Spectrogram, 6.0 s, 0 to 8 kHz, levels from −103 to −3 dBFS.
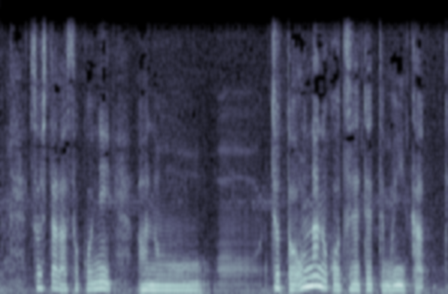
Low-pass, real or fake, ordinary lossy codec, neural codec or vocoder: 7.2 kHz; real; none; none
